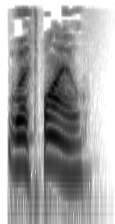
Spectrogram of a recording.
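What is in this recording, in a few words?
"worthwhile", British English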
